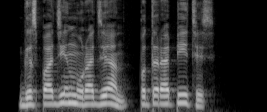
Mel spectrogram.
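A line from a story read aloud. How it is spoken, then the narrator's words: Sharp shout, lawyer. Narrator (Russian): прикрикнул на него адвокат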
